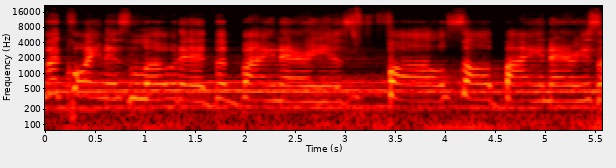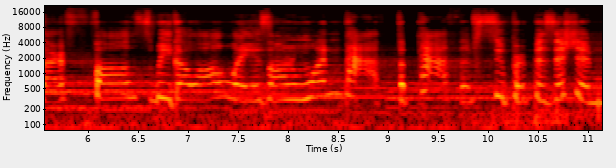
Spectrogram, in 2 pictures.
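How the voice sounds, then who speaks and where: A woman's voice: high voice, fairly bright tone. A woman playing an otherworldly, grandiose seer who craves spice, with an incantatory delivery, in a radio play.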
